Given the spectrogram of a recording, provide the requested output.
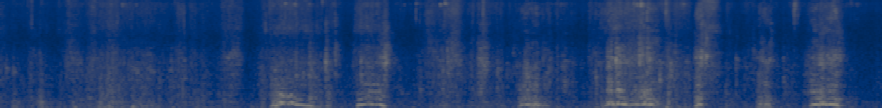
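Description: A bull terrier gives low, rough growls and grunts in short bursts during play.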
